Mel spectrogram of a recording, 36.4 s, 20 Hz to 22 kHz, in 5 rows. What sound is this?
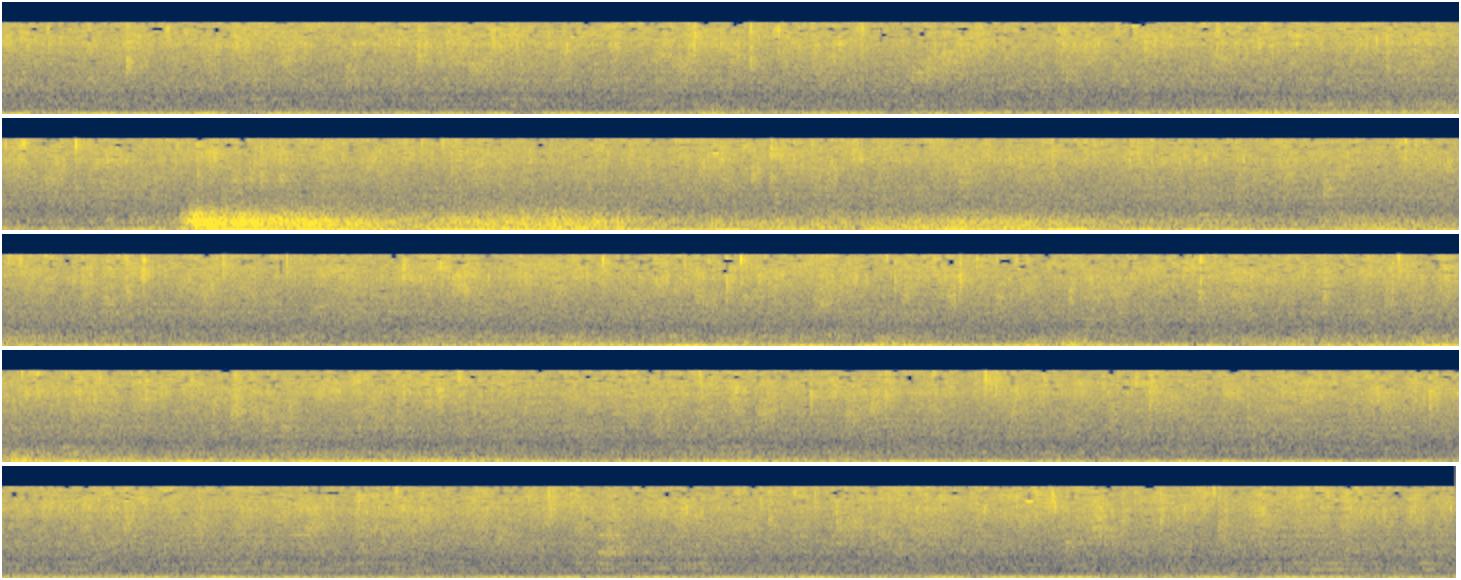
rain thunder loop
Natural sounding recording of rain with single thunder. Perfectly looped. Recorder: Tascam DR100mk3, mics: DPA4060
thunder, rainstorm, rain, field-recording, ambient, thunder-storm, weather, lightning, storm, nature, thunderstorm, loop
